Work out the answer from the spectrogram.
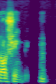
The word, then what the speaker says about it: নরসিংদী: এটা শুদ্ধ উচ্চারণ নরসিংদী। কিন্তু আমরা এটার প্রচলিত উচ্চারণ কি নরসিংদী।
